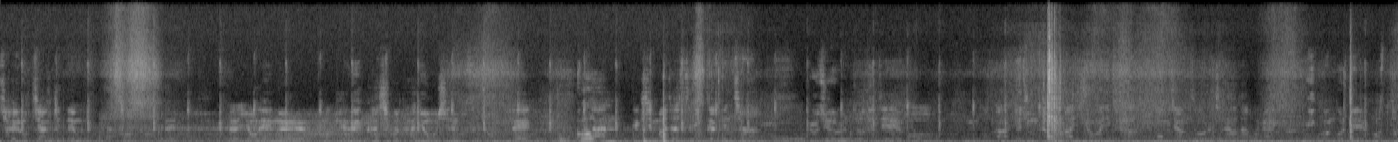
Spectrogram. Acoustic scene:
car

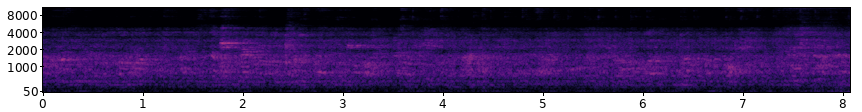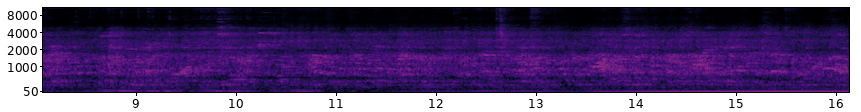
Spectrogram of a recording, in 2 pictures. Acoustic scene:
crowded indoor space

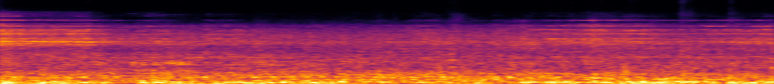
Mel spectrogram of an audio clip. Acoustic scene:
residential area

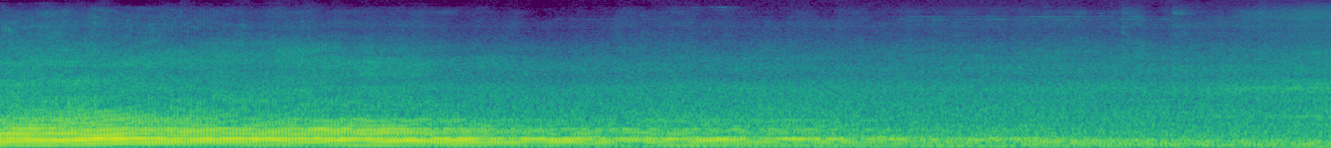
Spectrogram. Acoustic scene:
residential area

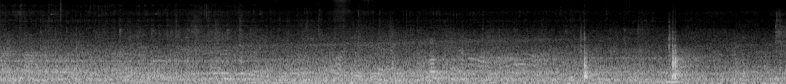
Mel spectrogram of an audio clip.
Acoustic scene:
subway station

